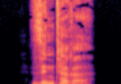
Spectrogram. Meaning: inflection of sintern: 1. first-person singular present 2. first/third-person singular subjunctive I 3. singular imperative
- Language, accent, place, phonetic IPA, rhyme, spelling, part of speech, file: German, Germany, Berlin, [ˈzɪntəʁə], -ɪntəʁə, sintere, verb, De-sintere.ogg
